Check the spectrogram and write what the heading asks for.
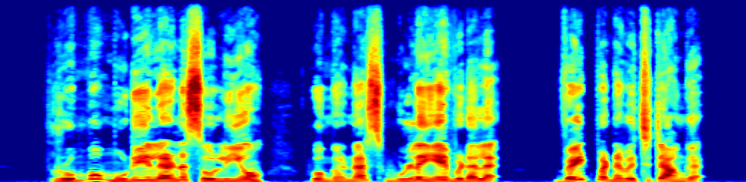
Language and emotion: Tamil, angry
